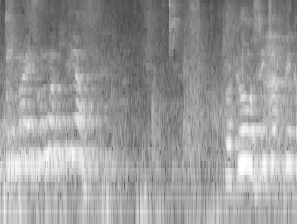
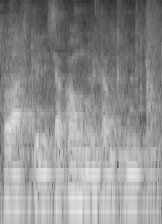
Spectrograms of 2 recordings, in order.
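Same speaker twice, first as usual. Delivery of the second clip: hushed; 12 dB quieter, faster than usual. Real, not acted. Cochichando depois do exorcismo.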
